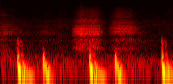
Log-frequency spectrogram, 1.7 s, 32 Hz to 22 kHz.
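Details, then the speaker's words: Quickened heartbeat after exertion (feeling winded): paired low lub-dub thumps, steady at about 80–85 beats a minute, with a brief soft hiss between beats. "Iyon ang tibok ng puso ko. Ang bilis, no?"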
